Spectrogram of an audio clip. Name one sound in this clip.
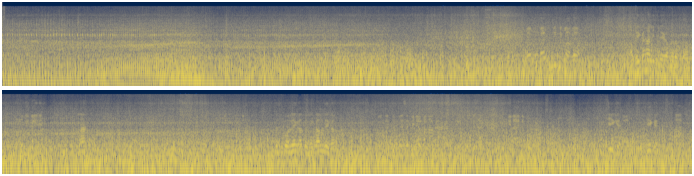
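Wind rushes past loudly.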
